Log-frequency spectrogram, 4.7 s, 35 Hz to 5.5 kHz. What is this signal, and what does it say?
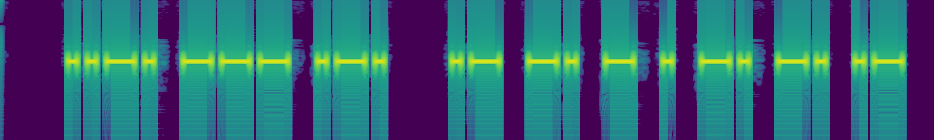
Morse code, heard as a keyed tone, about 25 wpm, 600 Hz. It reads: FOR ANTENNA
